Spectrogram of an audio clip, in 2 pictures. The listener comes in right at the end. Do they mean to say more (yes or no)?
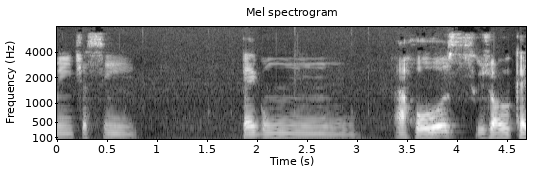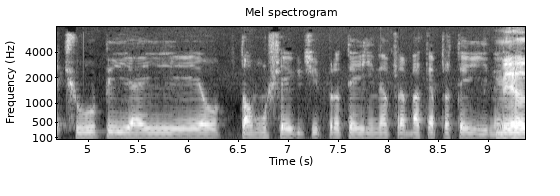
no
